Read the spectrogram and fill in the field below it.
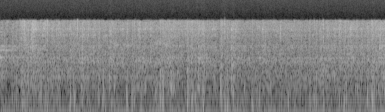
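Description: Horse hooves from Ghost of Tsushima clip-clop in a steady galloping rhythm, close and continuous, over a constant low rumble of in-game ambience.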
